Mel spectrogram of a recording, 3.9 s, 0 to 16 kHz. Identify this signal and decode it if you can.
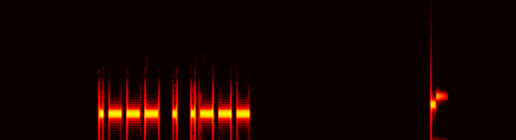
Morse code, heard as a keyed tone, about 36 wpm, 700 Hz. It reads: JEJ
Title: Three Challenging Letter-Number Combinations 35wpm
